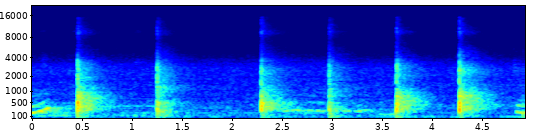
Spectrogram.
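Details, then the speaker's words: Chest physiotherapy on a woman: gentle percussion with a cupped hand over the back above the left and right lungs, six hollow clapping thumps about one per second, to loosen secretions, followed by vibration. "eh perkusi yang di mana tangan kita menepuk seperti bentukannya seperti mangkok Lalu kita menepuk jangan terlalu kuat kita menepuk secara perlahan-lahan"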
